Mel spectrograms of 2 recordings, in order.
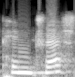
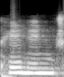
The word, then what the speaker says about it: Pinterest: kid on the Block Pinterest and it is pronounced Pinterest not pinin so for those of you who are listening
